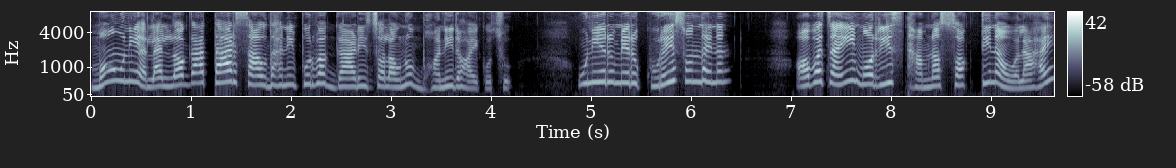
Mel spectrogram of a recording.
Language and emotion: Nepali, angry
